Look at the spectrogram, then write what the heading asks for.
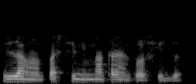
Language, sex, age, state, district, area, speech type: Kannada, male, 30-45, Karnataka, Davanagere, rural, conversation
